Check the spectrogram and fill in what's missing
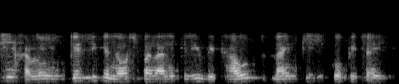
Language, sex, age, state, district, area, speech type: Urdu, male, 30-45, Delhi, North East Delhi, urban, conversation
